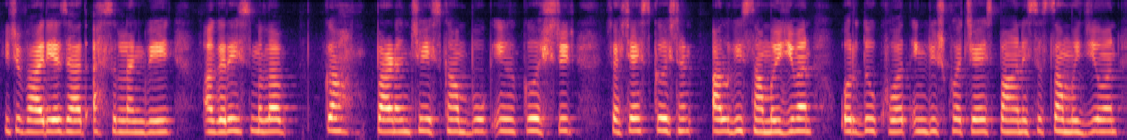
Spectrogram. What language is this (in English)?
Kashmiri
